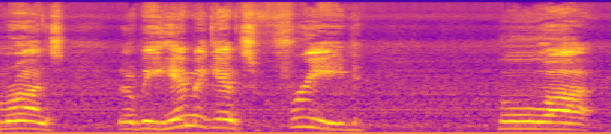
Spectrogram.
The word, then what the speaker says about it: Fried: it'll be him against Fred who uh you want to pronounce his name fried but I think it's Fred so the Cubs will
